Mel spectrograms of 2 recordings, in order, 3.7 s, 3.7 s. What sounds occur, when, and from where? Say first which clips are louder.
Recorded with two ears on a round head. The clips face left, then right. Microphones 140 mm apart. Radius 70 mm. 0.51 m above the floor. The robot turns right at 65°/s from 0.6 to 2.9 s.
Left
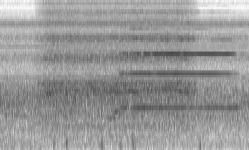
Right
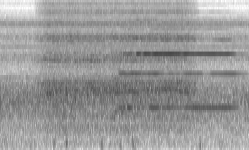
1.6 s a trumpet: left 1 dB; 160° left, 1.2 m; by 3.6 s 115° right, 1.2 m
